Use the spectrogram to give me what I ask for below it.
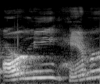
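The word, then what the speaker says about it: Armie Hammer: following will played by army hammer I think it's how you pronounce it and every time I say his name I think Arm & Hammer like the detergent will works at Rosie's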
